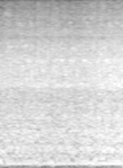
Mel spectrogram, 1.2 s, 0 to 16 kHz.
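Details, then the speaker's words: Ford 8N tractor revived after about 8 years abandoned, carburetor still untuned: low, steady, even thump with no skips, revving up slowly and falling back to a healthy idle. "doesn't look like it's skipping or anything and she falls right back down on the idle man I love these things"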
